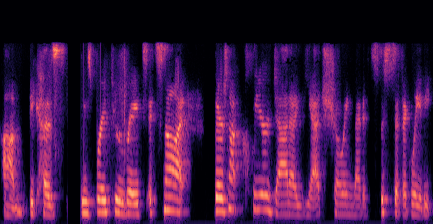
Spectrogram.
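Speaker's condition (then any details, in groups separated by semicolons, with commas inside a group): No condition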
